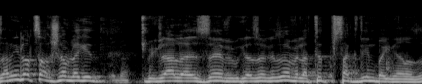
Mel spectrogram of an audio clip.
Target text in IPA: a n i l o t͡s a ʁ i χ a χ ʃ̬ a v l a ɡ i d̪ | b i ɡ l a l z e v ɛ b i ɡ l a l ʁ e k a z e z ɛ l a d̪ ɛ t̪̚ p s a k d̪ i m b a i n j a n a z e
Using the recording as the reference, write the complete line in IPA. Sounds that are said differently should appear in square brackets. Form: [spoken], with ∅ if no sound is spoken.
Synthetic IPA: a n i l o t͡s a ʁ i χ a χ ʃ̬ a v l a ɡ i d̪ | b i ɡ l a l z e v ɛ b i ɡ l a l [z] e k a z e [v] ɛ l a [t̪] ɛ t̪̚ p s a k d̪ i [n] b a i n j a n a z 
